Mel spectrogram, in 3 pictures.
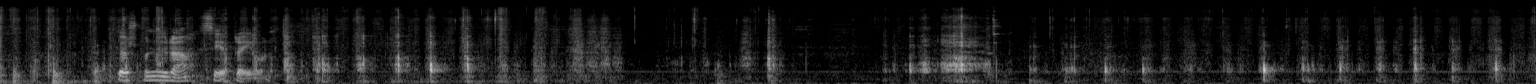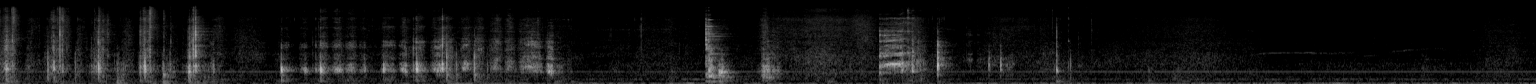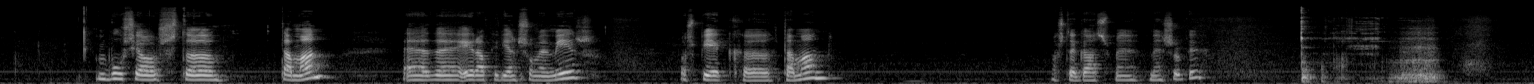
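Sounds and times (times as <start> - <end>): knife scraping wooden board: 0.0 - 6.3, 8.8 - 17.4, 18.2 - 21.0, 43.8 - 45.2
knife crunching through crust: 0.0 - 7.9, 8.8 - 17.5.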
